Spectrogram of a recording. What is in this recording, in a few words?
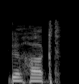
"gehakt", German; adjectives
